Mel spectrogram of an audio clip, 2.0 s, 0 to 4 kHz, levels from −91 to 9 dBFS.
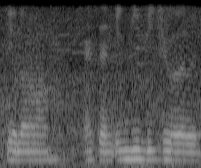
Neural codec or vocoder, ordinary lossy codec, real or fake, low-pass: codec, 16 kHz in and 24 kHz out, 1.1 kbps, FireRedTTS-2 codec; none; fake; 3.6 kHz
